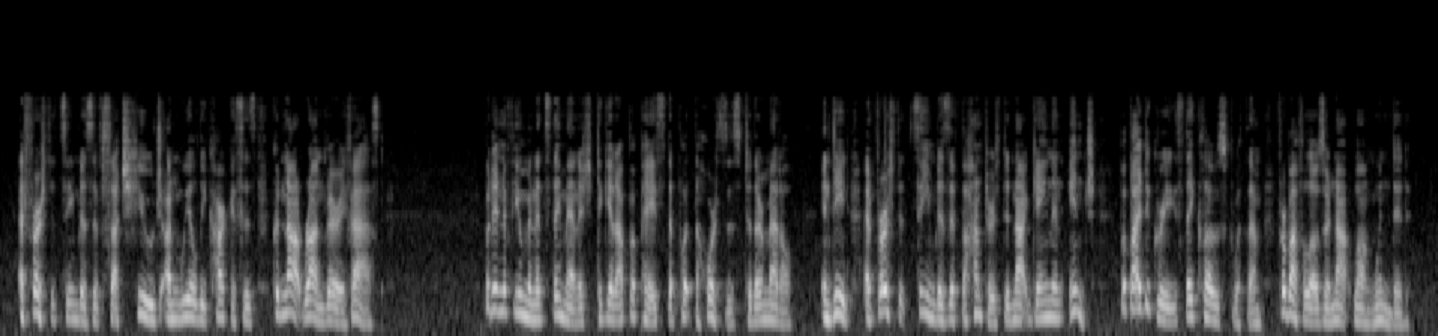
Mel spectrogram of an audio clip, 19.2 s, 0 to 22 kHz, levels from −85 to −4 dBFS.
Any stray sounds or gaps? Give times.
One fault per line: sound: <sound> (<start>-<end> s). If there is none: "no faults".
no faults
